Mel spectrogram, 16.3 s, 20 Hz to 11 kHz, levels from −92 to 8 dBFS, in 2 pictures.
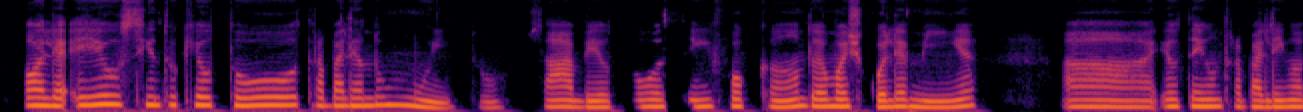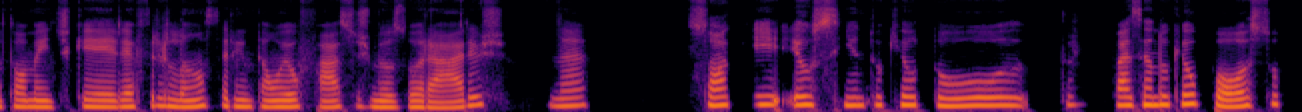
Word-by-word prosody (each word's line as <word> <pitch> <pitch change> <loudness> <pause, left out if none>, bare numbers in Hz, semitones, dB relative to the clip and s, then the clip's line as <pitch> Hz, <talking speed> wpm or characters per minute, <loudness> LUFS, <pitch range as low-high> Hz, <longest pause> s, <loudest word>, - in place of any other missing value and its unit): Olha, 225 -1 +4
eu 255 +3 +4
sinto 245 -1 -2
que 245 - -1
eu 235 - +3
tô 235 +1 +2
trabalhando 225 0 0
muito, 175 -7 -2 0.2
sabe, 190 -2 -1
eu 180 - +1
tô, 195 +2 -4
assim, 195 0 -3
focando, 205 0 -1
é 200 - +4
uma 205 0 +4
escolha 195 -1 +1
minha, 190 +3 +1 0.5
ah, 190 -1 -1
eu 205 +1 +1
tenho 205 -1 +1
um 205 - +1
trabalhinho 190 -1 -1
atualmente 190 -1 -1
que - - -14
ele 190 0 +2
é - - +3
freelancer, 210 0 -1
então 190 -1 +1
eu 190 +1 +3
faço 185 +1 -5
os 200 - -11
meus 180 -1 0
horários, 180 +7 -1 0.3
né, 220 +2 -4 0.6
só 235 -1 +1
que 255 +1 -2
eu 245 +1 +4
sinto 235 -1 -2
que 250 - -1
eu 240 - +2
tô 230 +1 +1 0.5
fazendo 240 +1 +3
o - - +3
que 265 - -19
eu 270 0 +4
posso 220 +4 +2
205 Hz, 170 wpm, -26 LUFS, 190-235 Hz, 0.6 s, Olha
